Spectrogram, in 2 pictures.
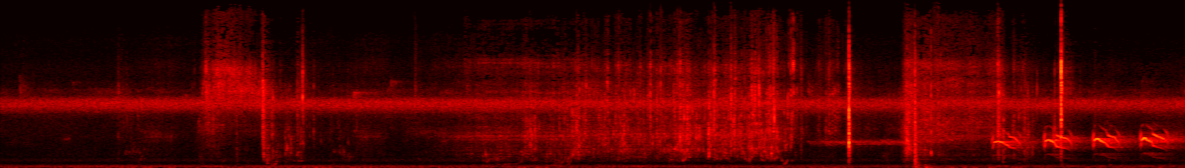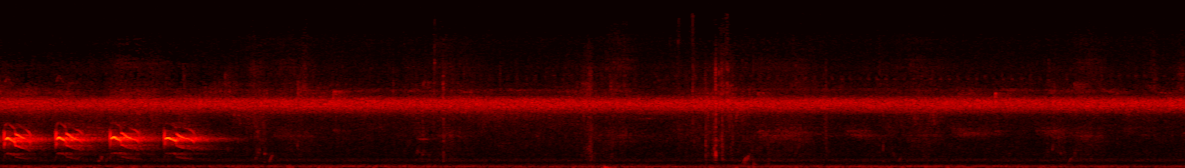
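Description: Faint riverside ambience with a steady high insect drone. A few sharp clicks come in the first half. Then, about twelve seconds in, a bird calls a quick run of about ten down-slurred notes, roughly two a second, lasting about five seconds.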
